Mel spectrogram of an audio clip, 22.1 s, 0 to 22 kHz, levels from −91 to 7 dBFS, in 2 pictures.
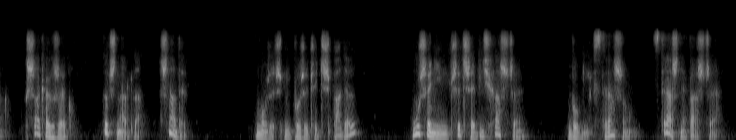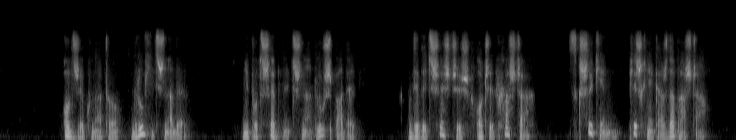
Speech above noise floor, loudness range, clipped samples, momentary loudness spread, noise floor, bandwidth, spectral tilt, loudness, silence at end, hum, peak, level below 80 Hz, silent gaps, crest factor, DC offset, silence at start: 54 dB; 4 LU; under 0.1%; 12 LU; -89 dBFS; 9.2 kHz; -4 dB/octave; -35 LUFS; 0.45 s; none; -16 dBFS; -68 dBFS; none; 22 dB; under 0.1%; 0 s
